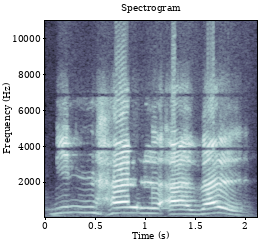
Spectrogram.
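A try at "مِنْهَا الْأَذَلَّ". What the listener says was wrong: Jadi harus lebih tinggi lagi dia, lebih ditinggikan suaranya.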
